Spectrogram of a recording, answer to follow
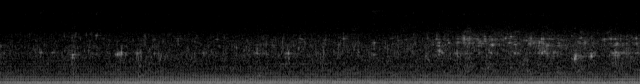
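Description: Faint trickling, dripping water, with small droplet ticks growing denser in the second half, over a steady low hum.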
